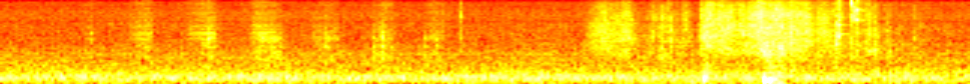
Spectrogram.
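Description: Near silence: faint scratchy handling sounds at a worktable, then a louder rustle with one soft thump about five seconds in.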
